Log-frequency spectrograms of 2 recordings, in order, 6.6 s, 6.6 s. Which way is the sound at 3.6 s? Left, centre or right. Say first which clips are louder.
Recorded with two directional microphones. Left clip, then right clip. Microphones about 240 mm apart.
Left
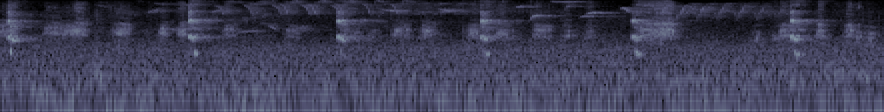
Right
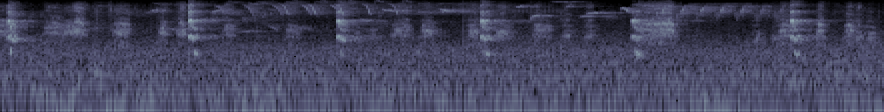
Right 5 dB; right.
